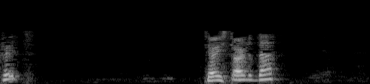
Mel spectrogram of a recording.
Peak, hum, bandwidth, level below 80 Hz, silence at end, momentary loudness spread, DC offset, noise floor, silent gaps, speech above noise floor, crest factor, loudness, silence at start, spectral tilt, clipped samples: -6 dBFS; none; 5 kHz; -64 dBFS; 0.95 s; 14 LU; under 0.1%; -72 dBFS; none; 48 dB; 22 dB; -25 LUFS; 0 s; -9 dB/octave; under 0.1%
